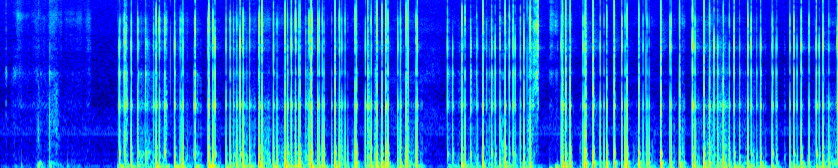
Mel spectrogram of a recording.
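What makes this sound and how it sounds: A red plastic martini glass is turned upside down over a microphone, and its hollow bowl is tapped and scratched with long acrylic nails using both hands. Dense, rapid taps produce deep, muffled thumps with brief scratchy textures. The clip opens with a short quiet stretch and pauses briefly around the midpoint.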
